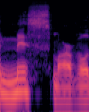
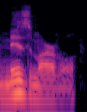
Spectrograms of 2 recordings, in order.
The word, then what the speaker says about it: Ms. Marvel: Did they just pronounce Ms. Marvel's name properly? They didn't say Miss Marvel. They said Ms. Marvel.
